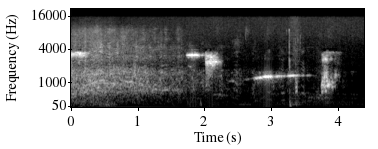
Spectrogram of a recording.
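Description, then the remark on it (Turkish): A parrot lets out several sharp, high whistles and squawky calls in quick bursts, with a faint murmur of background voices early on. “Tuhaf sesler ya, derken papağan, istersen papağan önden bir bağırıyor da.”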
